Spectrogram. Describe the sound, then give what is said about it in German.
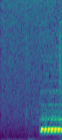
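Electronic telephone ring begins about halfway through after near silence, a steady warbling two-note tone that holds at a fairly loud level until the end. “Das Telefon.”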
